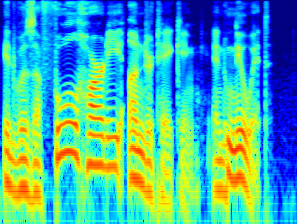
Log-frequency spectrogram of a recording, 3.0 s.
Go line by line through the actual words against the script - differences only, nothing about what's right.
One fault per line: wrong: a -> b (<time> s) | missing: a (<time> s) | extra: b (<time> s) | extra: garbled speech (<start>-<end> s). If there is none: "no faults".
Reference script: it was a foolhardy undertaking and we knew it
missing: we (2.2 s)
